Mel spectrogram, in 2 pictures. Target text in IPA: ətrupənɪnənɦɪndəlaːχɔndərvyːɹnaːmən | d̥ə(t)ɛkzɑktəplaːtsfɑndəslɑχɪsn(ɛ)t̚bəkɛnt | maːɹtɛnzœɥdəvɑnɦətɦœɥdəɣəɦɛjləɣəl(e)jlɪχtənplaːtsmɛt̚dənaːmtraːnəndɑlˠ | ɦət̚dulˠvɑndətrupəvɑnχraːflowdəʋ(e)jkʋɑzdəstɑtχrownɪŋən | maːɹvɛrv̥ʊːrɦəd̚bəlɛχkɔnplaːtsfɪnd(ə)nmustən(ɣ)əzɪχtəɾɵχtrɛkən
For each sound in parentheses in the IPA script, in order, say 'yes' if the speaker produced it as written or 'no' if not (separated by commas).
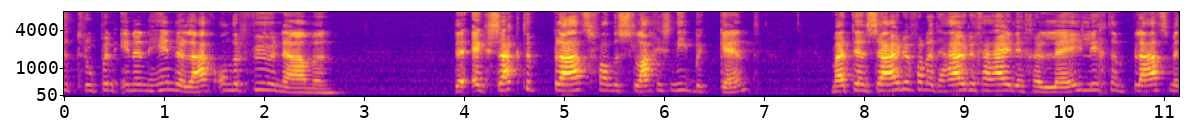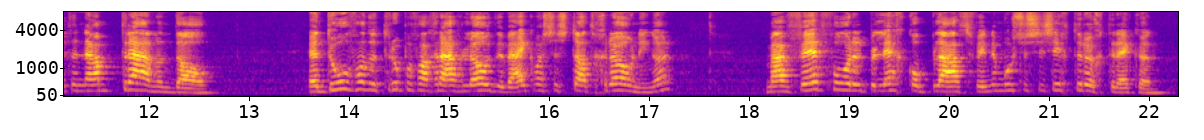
no, no, yes, no, yes, no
